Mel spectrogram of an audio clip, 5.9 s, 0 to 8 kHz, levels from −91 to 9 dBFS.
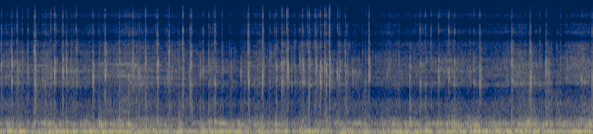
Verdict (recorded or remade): remade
